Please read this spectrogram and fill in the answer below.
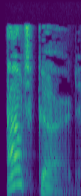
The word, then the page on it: outguard: British English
